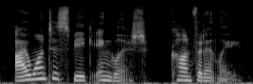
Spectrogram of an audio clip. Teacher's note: The stronger words are want, speak, English, confidently. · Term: sentence stress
